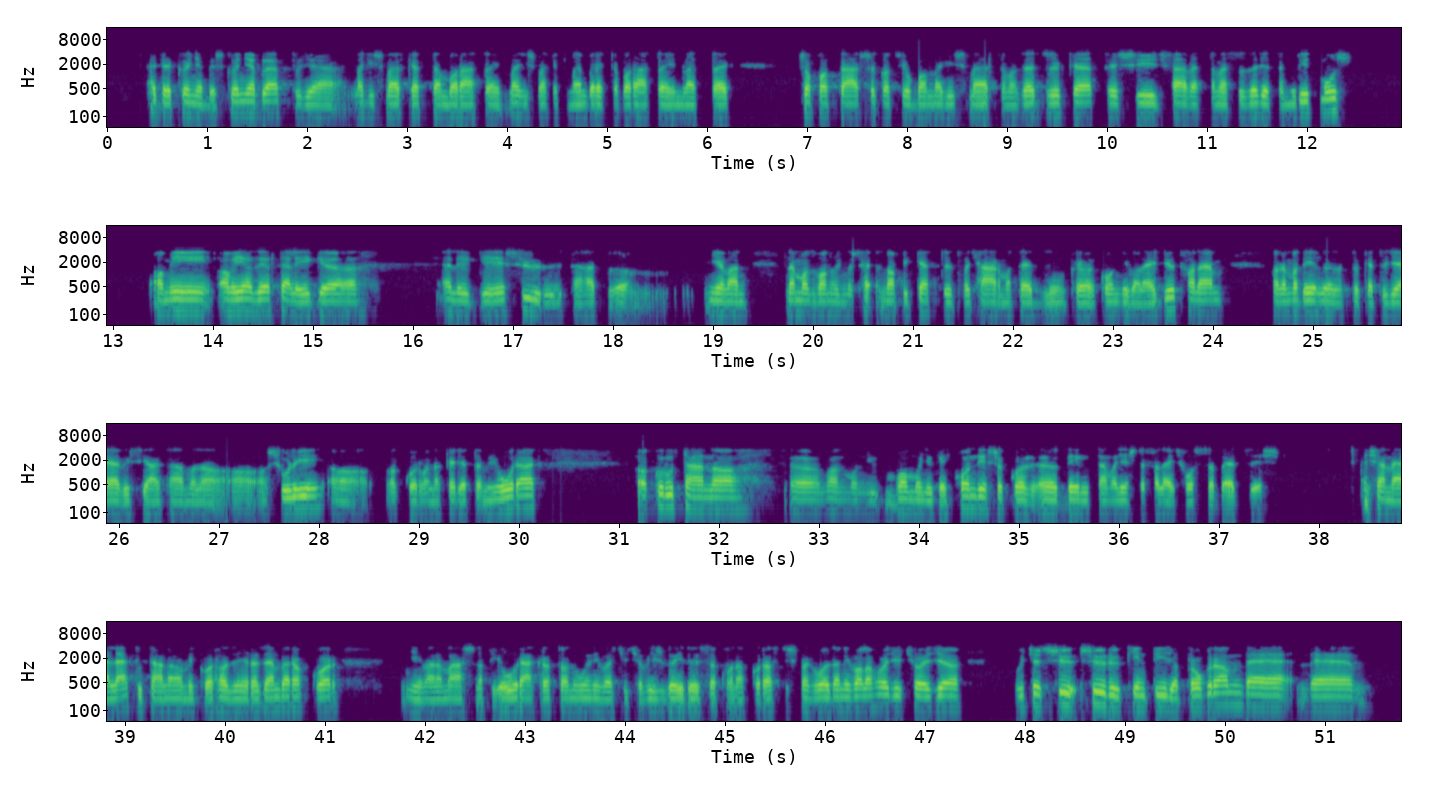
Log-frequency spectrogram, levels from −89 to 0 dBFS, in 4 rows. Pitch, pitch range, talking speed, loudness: 115 Hz, 105-125 Hz, 125 wpm, -24 LUFS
